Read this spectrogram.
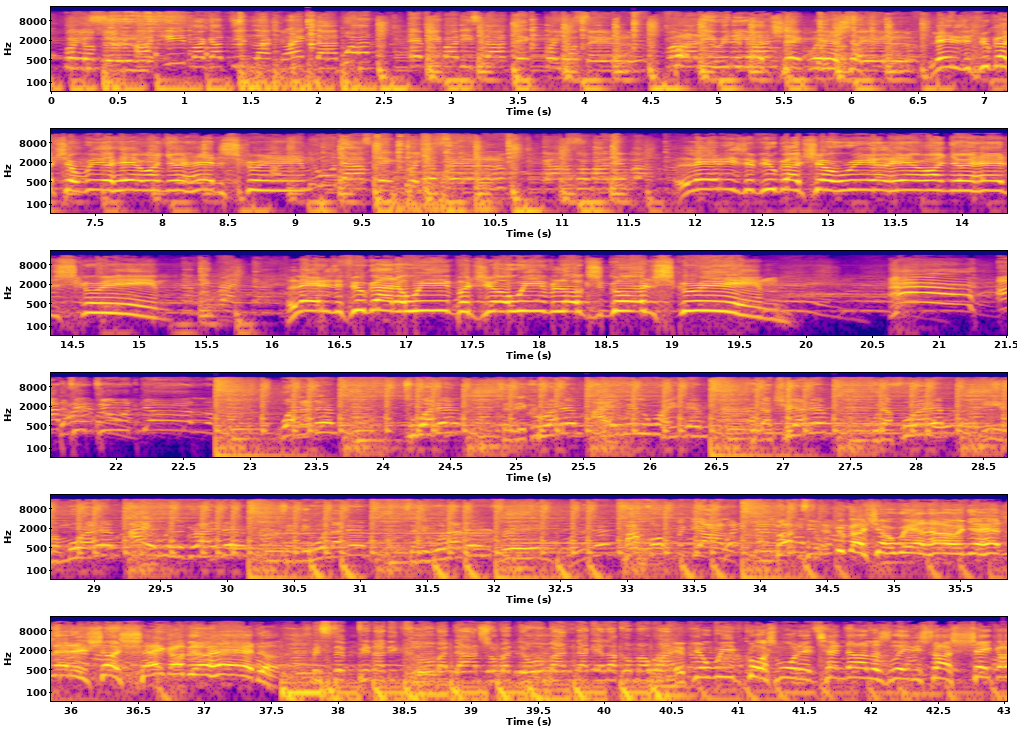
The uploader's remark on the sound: LIVE AT ISLAND SATURDAYS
